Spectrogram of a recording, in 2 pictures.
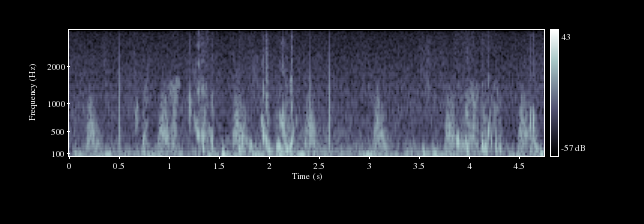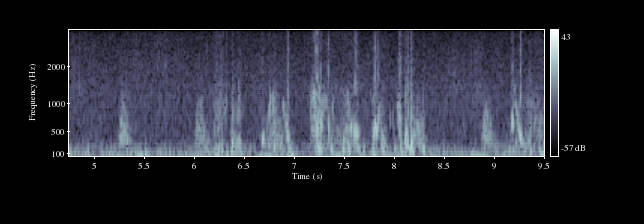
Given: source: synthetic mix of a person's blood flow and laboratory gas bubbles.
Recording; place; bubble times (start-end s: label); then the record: Doppler ultrasound of blood flow; subclavian vein
0.66-0.80 s: bubbles
0.95-1.12 s: bubbles
1.19-1.47 s: bubbles
1.64-1.86 s: bubbles
1.89-2.28 s: bubbles
3.84-4.34 s: bubbles
4.59-4.72 s: bubbles
6.18-6.32 s: bubbles
6.35-6.49 s: bubbles
6.64-7.00 s: bubbles
7.14-7.69 s: bubbles
7.75-8.33 s: bubbles
9.12-9.51 s: bubbles
From the record:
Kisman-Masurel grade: 332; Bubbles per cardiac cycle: rolling drumbeat, 9 or more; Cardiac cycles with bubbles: 50 to 99%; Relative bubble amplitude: moderate (0.250 to 0.450); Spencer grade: 3 (all of the cardiac periods contain showers or single bubble signals, but not dominating or overriding the cardiac motion signals); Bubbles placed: anywhere in the cardiac cycle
